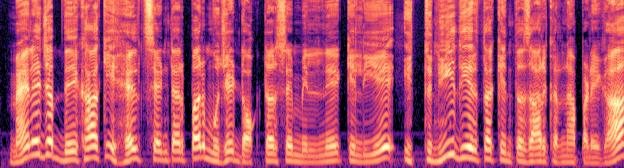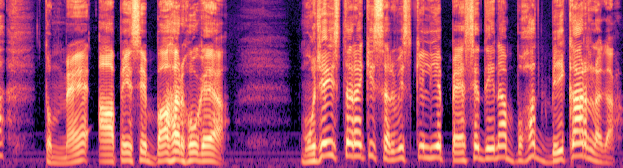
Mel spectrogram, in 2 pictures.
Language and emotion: Hindi, angry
